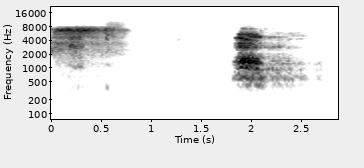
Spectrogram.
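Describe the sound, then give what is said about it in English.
A deep breath drawn in and then let out: a soft, airy inhale, a pause of silence, then a louder, fuller exhale that trails off. “So take a deep breath in and out.”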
